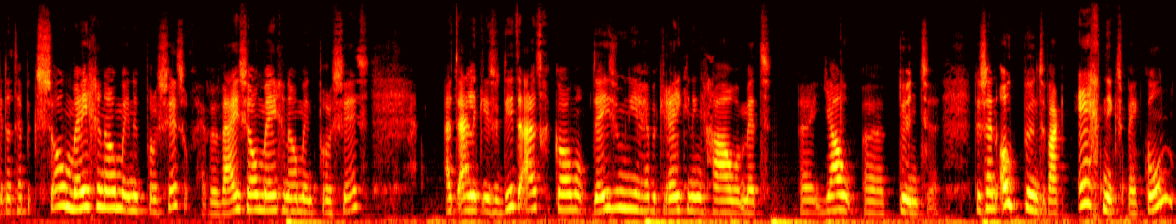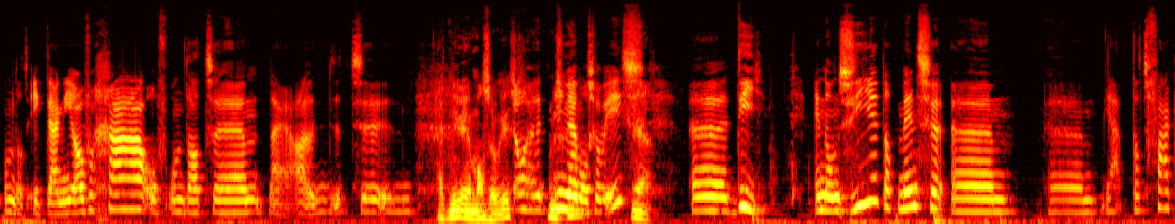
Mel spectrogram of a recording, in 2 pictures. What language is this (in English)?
Dutch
